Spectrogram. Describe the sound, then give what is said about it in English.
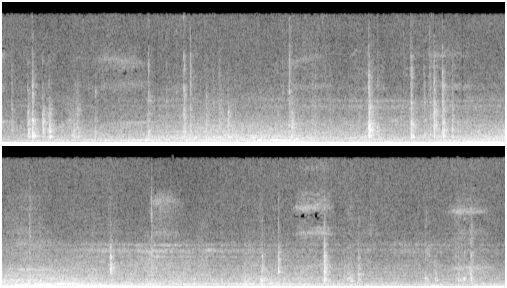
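Clicking from a screw being tightened, with many faint, irregular ticks and sharper clicks spread across the whole stretch over a low steady background noise. “Try to make the screw tighter. Really tight.”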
